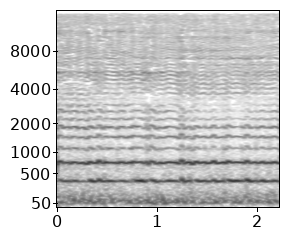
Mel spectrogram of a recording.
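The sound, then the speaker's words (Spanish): A steady, high-pitched mosquito buzz drones on without a break, fairly loud, whining right beside the ear. No one speaks over it. “¿Cuántas veces te has despertado con este zumbido clavado en el tímpano de tu oído?”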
